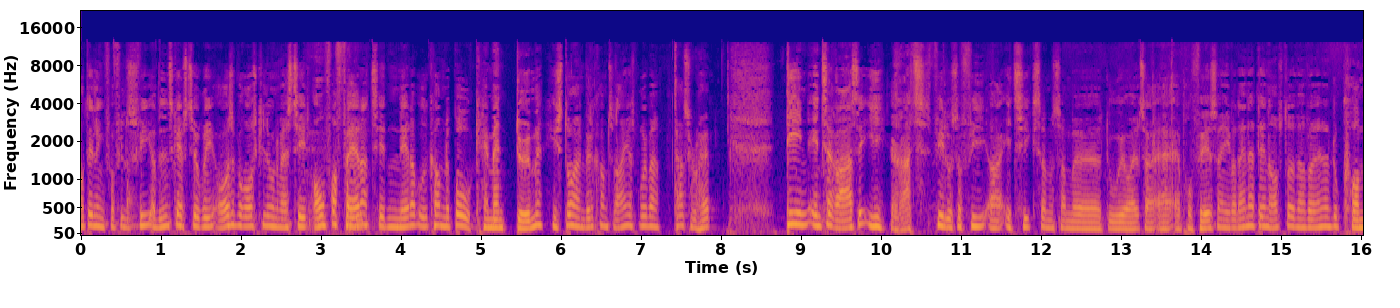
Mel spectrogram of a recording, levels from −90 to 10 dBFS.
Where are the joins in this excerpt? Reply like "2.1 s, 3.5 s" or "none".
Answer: 14.4 s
